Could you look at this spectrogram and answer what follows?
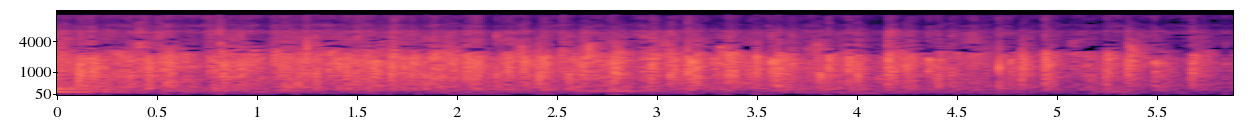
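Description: A church youth service congregation applauds and claps steadily throughout, a dense, continuous wash of hands filling the room with no voices standing out.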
